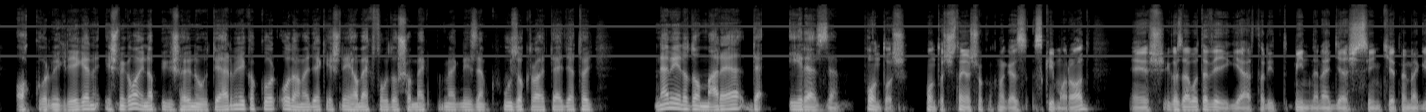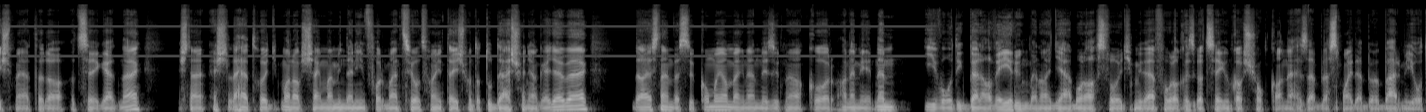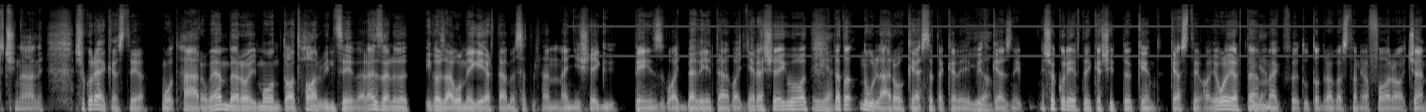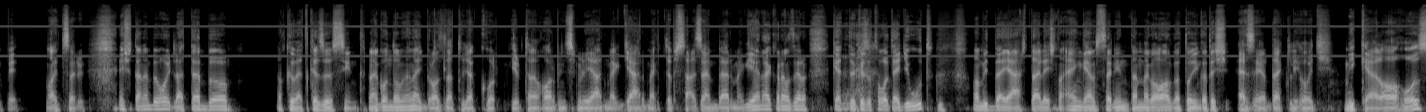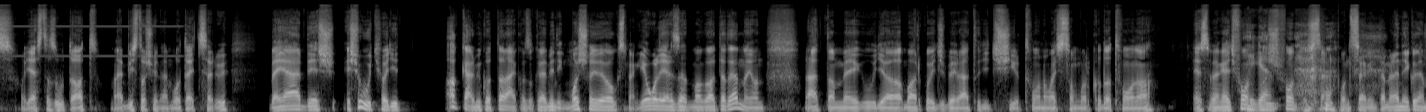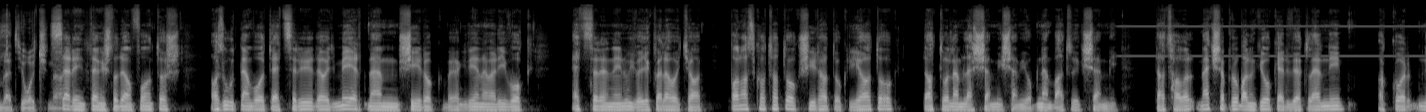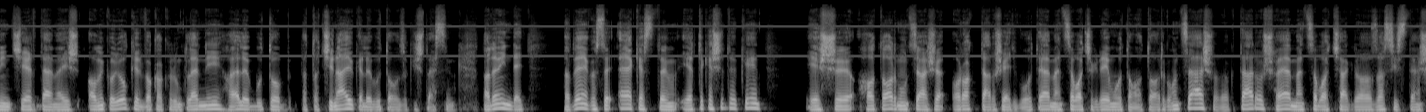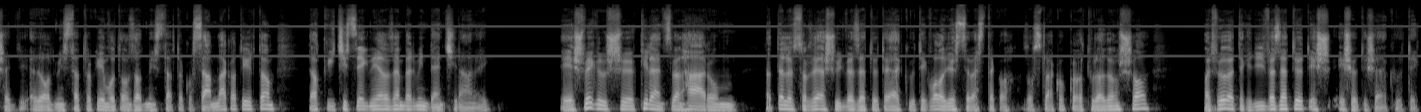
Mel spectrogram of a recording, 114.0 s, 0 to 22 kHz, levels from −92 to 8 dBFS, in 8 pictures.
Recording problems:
high-pitched whine; faint; until 24 s, from 34 to 59 s and from 1:22 on; 3 kHz, 25 dB below the speech

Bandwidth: 18 kHz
